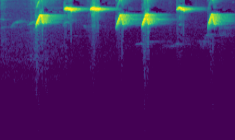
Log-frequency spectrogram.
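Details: Konin, or kolibri ninja, song played to prompt captive birds to sing: seven sharp, very high chirps in quick succession, some thin level whistles alternating with downward-sweeping buzzy notes, on a silent background.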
